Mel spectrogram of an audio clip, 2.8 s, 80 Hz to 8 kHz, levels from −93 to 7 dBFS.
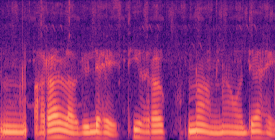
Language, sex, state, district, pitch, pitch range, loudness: Marathi, male, Maharashtra, Sindhudurg, 130 Hz, 120-135 Hz, -16 LUFS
